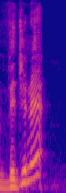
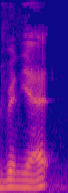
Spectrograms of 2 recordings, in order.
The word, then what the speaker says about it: vignette: Same problem that I had with a vignette. I would call it a viginette because I had no idea how to say the word.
